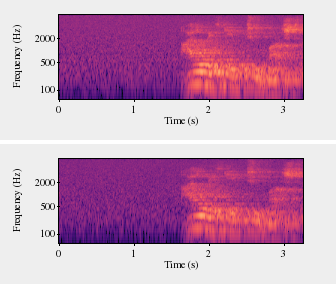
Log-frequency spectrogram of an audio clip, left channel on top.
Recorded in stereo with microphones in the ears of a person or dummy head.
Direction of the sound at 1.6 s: 15° left (ahead or behind).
